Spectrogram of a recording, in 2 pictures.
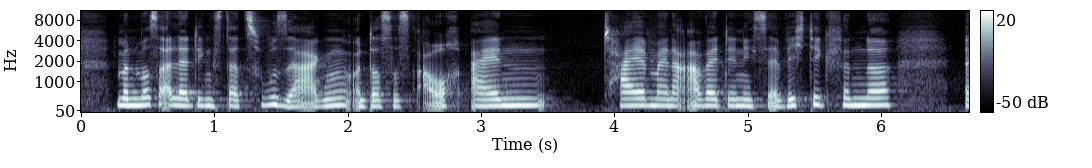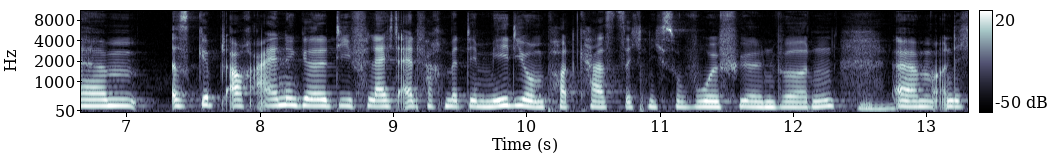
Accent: West Germany, Germany; now in Erfurt, Germany; als Westdeutsche, die nach Erfurt gezogen ist

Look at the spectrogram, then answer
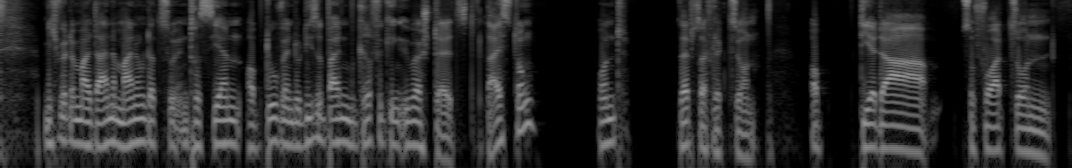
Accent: Central Germany, Germany; Ich bin ja in der Mitte Deutschlands unterwegs, was mein Heimatort angeht.

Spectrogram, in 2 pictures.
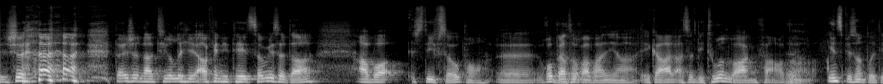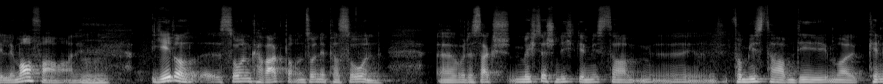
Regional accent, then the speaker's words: Winnenden, Baden-Württemberg, Germany; Also ich bin in Winnenden aufgewachsen. Winnenden ist die Heimat von Irmscher ehedem gewesen.

